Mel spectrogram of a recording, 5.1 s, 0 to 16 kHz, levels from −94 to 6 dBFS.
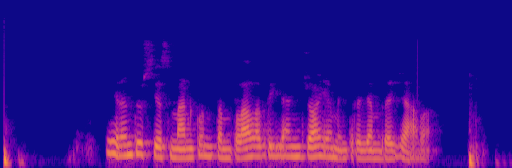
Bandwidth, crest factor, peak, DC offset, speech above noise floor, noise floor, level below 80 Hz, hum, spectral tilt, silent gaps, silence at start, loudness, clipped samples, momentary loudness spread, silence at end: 5 kHz; 18 dB; -12 dBFS; under 0.1%; 39 dB; -68 dBFS; -46 dBFS; none; -11.5 dB/octave; none; 0.05 s; -30 LUFS; under 0.1%; 8 LU; 0.35 s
